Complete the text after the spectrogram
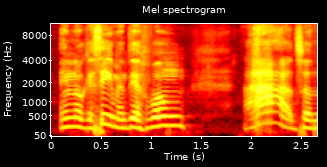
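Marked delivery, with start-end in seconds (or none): none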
